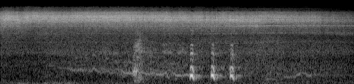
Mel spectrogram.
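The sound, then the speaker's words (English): A drink poured hard makes a continuous, bright, hissing rush that stays steady and fairly loud from start to finish. “Okay, going in for the pour.”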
